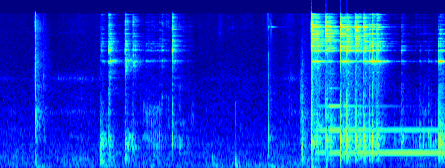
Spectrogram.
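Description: A few faint clicks, then about three seconds in a coin drops into a glass mixing bowl. It clinks and rattles against the glass, and the bowl rings on as the coin spins and wobbles before settling.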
